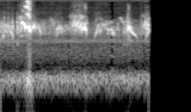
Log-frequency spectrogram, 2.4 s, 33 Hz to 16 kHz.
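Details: Ranch nest of an osprey on 17 May 2021, morning fish delivery: a rapid run of high, piercing, slightly slurred chirps lasting under two seconds, set against a low steady hum, then abrupt silence.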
